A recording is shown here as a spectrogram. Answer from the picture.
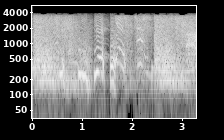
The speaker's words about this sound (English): Ma'am, could you stop screaming? Too loud. We can't hear. Would you tell him to turn them gunshots down?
